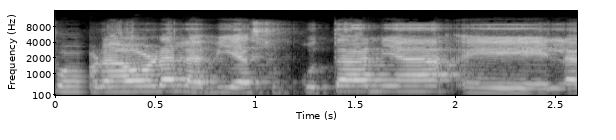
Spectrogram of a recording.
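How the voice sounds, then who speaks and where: A woman speaks with a fairly high pitch and fairly even intonation. The room echo is audible. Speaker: veterinarian. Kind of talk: lecture.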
